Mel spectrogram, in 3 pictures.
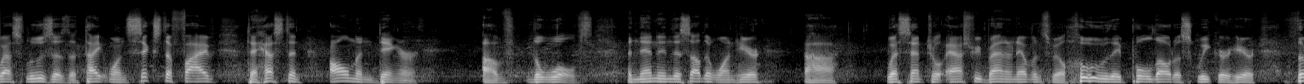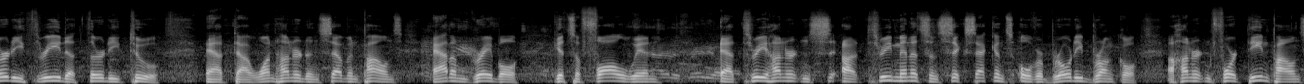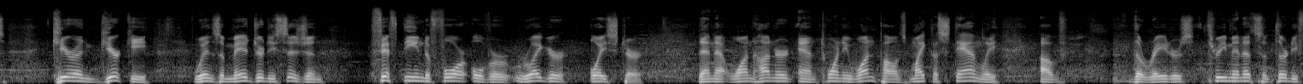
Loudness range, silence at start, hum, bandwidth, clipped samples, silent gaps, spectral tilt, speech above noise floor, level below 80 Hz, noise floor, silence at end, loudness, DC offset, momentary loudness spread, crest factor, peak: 2 LU; 0 s; none; 15 kHz; under 0.1%; none; -5 dB/octave; 29 dB; -54 dBFS; -50 dBFS; 0 s; -22 LUFS; under 0.1%; 9 LU; 20 dB; -2 dBFS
